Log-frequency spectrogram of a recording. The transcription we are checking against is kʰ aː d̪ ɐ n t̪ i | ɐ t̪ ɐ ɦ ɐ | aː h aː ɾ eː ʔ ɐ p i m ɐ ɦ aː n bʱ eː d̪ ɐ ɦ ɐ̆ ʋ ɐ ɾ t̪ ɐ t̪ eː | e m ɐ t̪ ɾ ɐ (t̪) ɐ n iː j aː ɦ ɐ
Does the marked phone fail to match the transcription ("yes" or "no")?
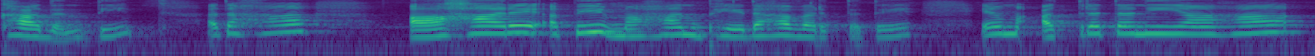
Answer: no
